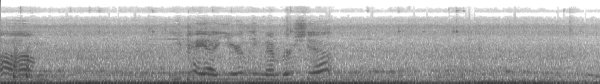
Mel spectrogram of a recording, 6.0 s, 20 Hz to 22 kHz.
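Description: Steady low rumble of a 4x4 vehicle driving along a dirt trail, heard from inside the cab, with brief voices over it near the start and about two to three seconds in.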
